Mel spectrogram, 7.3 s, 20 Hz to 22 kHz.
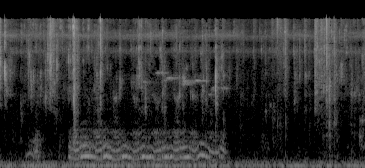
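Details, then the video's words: Hungry cats and kittens feeding on raw fish, recorded on a Samsung Galaxy S9 Plus; a low, wavering, pulsing moan lasts about three seconds, surrounded by wet chewing clicks and smacking. "Cats eating raw fish - Kittens eating fish"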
